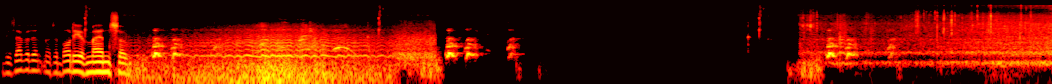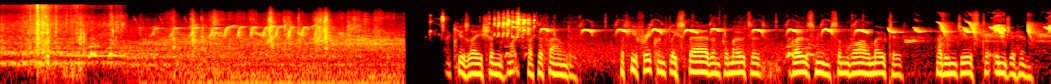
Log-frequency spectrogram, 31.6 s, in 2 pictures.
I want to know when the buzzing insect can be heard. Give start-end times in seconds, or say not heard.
1.8-6.5, 11.9-21.2.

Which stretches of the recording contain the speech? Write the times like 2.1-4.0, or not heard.
0.0-1.9, 22.4-31.3.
